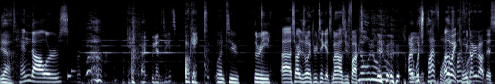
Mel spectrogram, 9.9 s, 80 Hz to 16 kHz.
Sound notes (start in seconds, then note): 1.7 gasping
